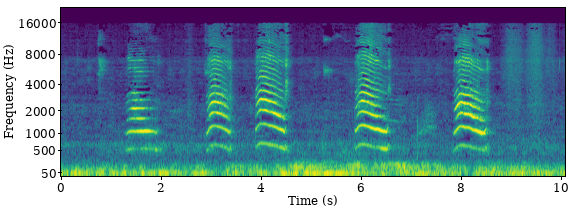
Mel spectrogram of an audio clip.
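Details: Mate calling from a female cat in heat, a run of strong harmonic meows that arch upward and sag at the end, coming every one to two seconds against a constant low-pitched background noise.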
